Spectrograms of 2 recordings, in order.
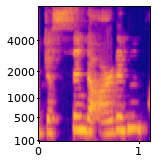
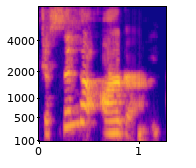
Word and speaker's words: Jacinda Ardern: New Zealand's Prime Minister, Jacinda Ardern. Yeah, I think that's how you pronounce the name. Jacinda Ardern.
